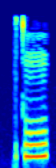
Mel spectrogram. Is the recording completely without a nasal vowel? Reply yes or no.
no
